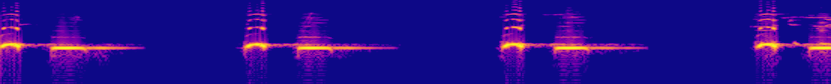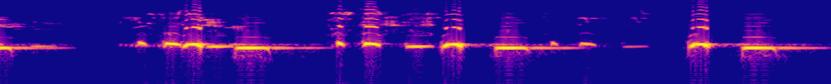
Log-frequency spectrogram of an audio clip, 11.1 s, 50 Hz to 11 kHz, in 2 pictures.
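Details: Cuckoo giving its classic two-note call, a higher note falling to a lower held one, repeated about every 1.7 seconds. Other small birds chirp and twitter higher in the background, busiest midway.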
